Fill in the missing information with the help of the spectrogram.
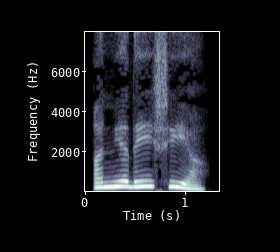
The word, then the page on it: ಅನ್ಯದೇಶ್ಯ: anyadēśya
